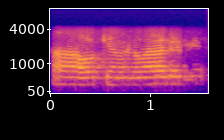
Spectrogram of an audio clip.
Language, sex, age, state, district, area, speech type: Kannada, female, 18-30, Karnataka, Hassan, rural, conversation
